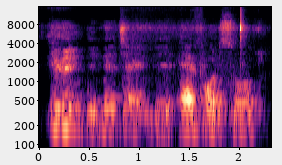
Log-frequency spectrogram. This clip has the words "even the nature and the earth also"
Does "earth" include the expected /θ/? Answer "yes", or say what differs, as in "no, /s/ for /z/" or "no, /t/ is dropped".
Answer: no, /f/ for /θ/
